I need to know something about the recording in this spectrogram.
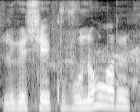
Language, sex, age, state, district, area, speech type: Bodo, male, 60+, Assam, Baksa, urban, spontaneous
